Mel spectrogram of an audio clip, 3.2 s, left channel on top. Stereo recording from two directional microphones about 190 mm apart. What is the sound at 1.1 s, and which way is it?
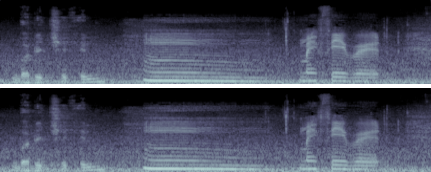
A woman's voice, 10° right (ahead or behind).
